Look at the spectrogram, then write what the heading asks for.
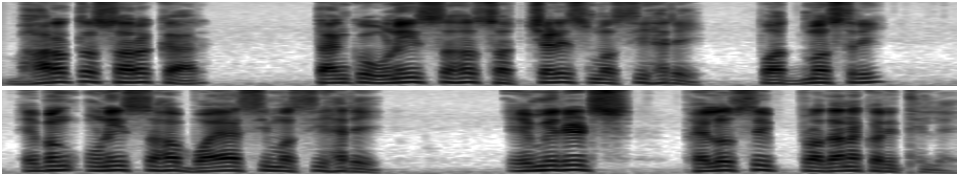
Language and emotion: Odia, neutral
